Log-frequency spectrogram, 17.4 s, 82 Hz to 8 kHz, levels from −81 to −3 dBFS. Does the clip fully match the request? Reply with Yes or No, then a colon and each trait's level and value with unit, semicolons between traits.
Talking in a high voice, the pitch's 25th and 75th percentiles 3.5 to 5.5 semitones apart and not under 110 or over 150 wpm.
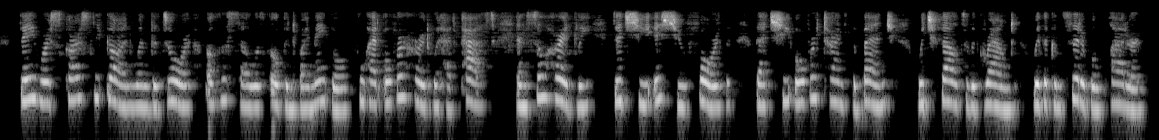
No: very high, 260 Hz; average, 3.1 semitones; average, 145 wpm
